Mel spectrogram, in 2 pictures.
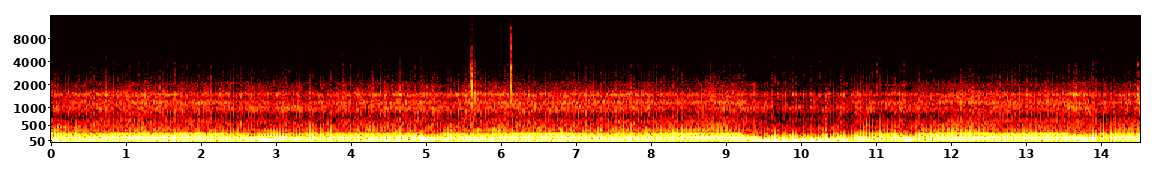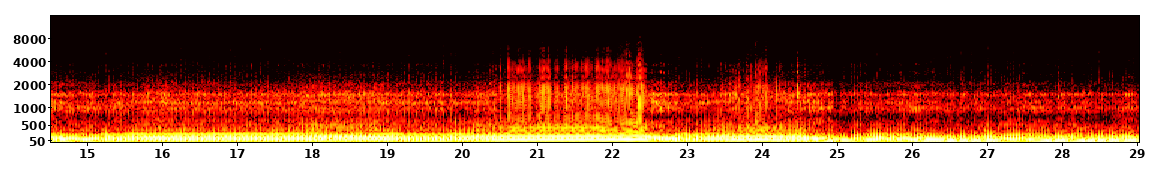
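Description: Trials motorcycle engine running on a rough trail, its revs rising and falling with the throttle, with one hard burst of revs about two-thirds of the way through before it drops back. A couple of sharp knocks about six seconds in.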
